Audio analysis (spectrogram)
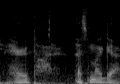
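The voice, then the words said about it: Dramatic whisper. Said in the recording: “whisper ... For dramatic effect.”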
